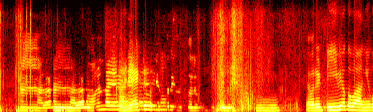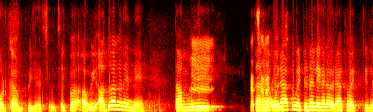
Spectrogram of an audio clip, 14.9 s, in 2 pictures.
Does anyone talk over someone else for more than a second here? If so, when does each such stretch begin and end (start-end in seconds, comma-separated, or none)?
none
